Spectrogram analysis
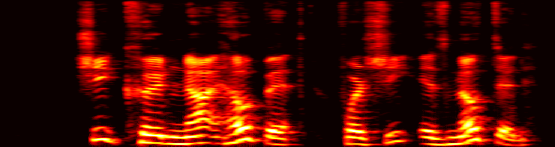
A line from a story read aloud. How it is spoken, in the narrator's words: explained the Scarecrow happily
